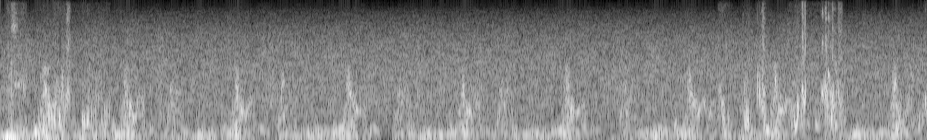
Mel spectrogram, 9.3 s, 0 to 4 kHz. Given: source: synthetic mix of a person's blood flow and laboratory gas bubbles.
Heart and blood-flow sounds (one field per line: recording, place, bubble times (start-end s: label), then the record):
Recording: Doppler ultrasound of blood flow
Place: precordium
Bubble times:
0.05-0.27 s: bubbles
0.35-1.10 s: bubbles
7.17-7.33 s: bubbles
7.41-7.52 s: bubbles
7.55-7.67 s: bubbles
7.88-8.47 s: bubbles
9.08-9.28 s: bubbles
From the record:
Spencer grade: 2 (many but less than half of the cardiac periods contain bubble signals, singularly or in groups)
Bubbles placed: only in the low amplitude regions of the cardiac cycle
